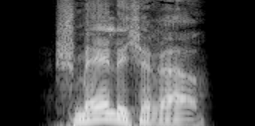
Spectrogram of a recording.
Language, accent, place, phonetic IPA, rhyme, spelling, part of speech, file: German, Germany, Berlin, [ˈʃmɛːlɪçəʁɐ], -ɛːlɪçəʁɐ, schmählicherer, adjective, De-schmählicherer.ogg
- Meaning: inflection of schmählich: 1. strong/mixed nominative masculine singular comparative degree 2. strong genitive/dative feminine singular comparative degree 3. strong genitive plural comparative degree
